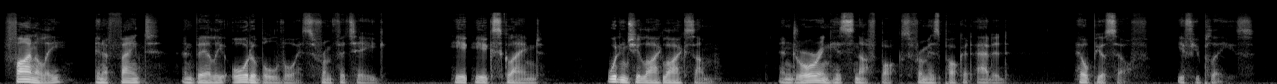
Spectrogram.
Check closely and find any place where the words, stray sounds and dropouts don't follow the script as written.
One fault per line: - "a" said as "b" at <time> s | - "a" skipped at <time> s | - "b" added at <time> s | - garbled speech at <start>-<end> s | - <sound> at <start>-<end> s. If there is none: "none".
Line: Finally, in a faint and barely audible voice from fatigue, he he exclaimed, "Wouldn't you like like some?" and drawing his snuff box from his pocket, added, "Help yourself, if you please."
none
